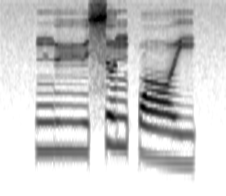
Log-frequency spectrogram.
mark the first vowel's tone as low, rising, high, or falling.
low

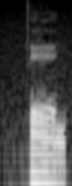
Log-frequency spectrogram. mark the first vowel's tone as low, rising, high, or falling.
low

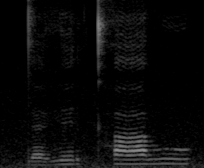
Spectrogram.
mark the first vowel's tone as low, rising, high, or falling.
low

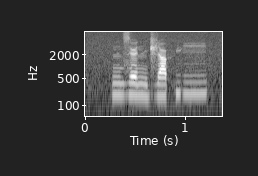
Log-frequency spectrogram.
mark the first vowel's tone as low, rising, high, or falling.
low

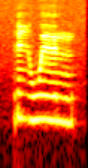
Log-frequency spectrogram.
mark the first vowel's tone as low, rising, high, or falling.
high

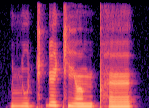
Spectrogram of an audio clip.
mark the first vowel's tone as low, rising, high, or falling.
low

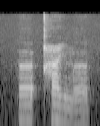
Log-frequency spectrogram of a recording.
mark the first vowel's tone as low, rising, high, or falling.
high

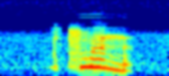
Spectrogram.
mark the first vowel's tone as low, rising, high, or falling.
falling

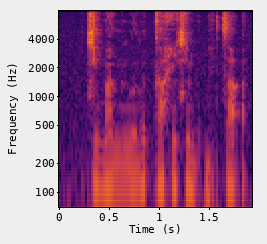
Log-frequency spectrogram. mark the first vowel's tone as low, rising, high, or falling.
falling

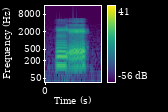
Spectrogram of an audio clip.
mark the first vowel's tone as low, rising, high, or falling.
high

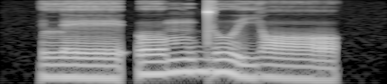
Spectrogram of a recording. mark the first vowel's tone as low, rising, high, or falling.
low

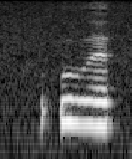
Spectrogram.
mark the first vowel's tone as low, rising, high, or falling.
low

